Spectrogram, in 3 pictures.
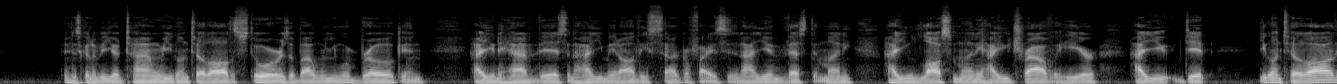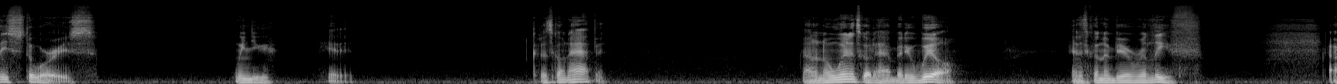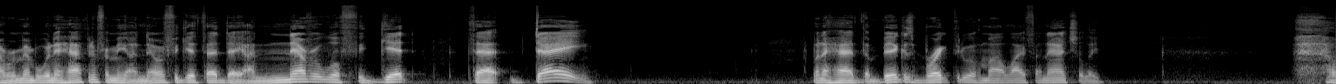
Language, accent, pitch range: English, American, 85-110 Hz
